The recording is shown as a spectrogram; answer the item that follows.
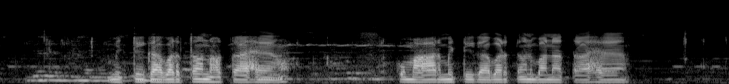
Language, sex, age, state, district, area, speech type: Hindi, male, 30-45, Bihar, Madhepura, rural, spontaneous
